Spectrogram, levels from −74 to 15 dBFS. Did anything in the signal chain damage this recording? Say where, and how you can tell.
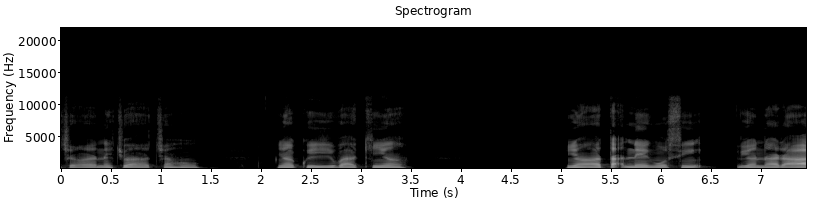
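No, nothing in the signal chain damaged this audio.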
